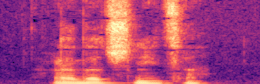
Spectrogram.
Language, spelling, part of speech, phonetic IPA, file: Polish, ladacznica, noun, [ˌladat͡ʃʲˈɲit͡sa], LL-Q809 (pol)-ladacznica.wav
